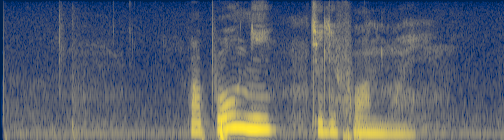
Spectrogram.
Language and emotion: Russian, sad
